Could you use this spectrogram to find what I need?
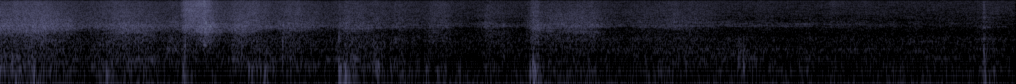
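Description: Fabric rustles softly as hands smooth and handle it.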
